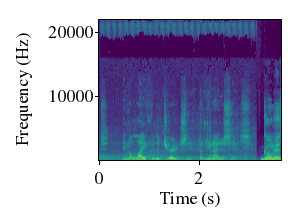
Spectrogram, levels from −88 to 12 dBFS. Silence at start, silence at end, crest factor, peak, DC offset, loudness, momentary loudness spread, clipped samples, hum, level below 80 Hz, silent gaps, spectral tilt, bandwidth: 0 s; 0 s; 16 dB; -2 dBFS; under 0.1%; -18 LUFS; 15 LU; under 0.1%; none; -50 dBFS; none; -5.5 dB/octave; over 20 kHz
